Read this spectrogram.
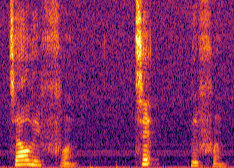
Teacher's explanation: the stress is on the t, that is at the first syllable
